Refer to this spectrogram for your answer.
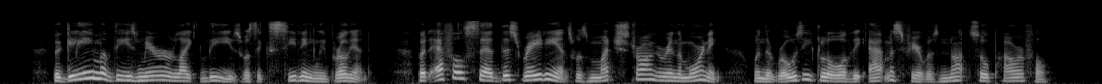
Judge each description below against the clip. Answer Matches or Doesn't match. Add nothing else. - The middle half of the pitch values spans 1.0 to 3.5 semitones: Doesn't match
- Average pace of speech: Matches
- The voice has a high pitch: Doesn't match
